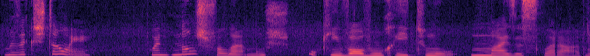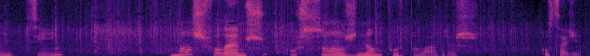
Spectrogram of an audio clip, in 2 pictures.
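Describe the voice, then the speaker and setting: A woman with a European Portuguese accent, a language teacher and mother, giving a clear, deliberate video lesson. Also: a little high, lively intonation, a little mellow, a little hiss or hum. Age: adult with a child. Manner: clear, deliberate, slows down to spell out example phrases.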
